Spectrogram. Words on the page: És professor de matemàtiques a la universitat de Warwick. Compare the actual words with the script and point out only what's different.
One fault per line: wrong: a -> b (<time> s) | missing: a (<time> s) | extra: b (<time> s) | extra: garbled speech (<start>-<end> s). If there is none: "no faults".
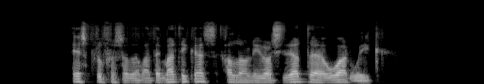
no faults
